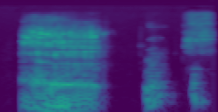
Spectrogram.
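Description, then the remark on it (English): A voice imitates a lion's roar: one long, loud, gravelly roar followed by two shorter, rougher growling bursts, with no other talking. “Wow, hey, that was lion or the lion.”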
